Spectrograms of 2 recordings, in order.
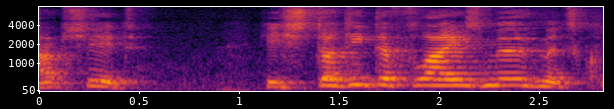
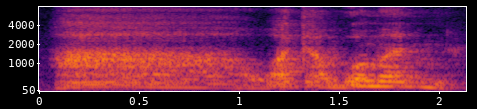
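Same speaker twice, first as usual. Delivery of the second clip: low, drawn-out adoring sigh; besotted grandad; 14 semitones lower, slower than usual. Acted. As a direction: sigh it in blissful admiration. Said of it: "Grandad's grin only got bigger".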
